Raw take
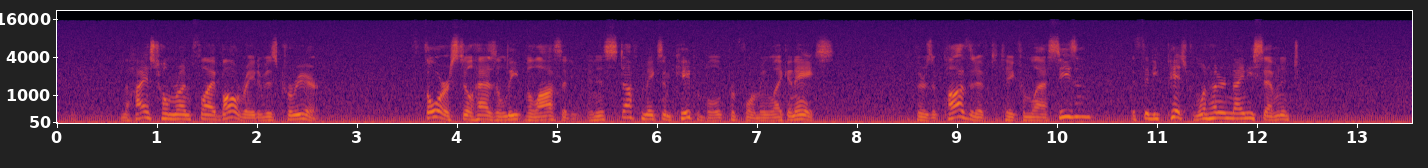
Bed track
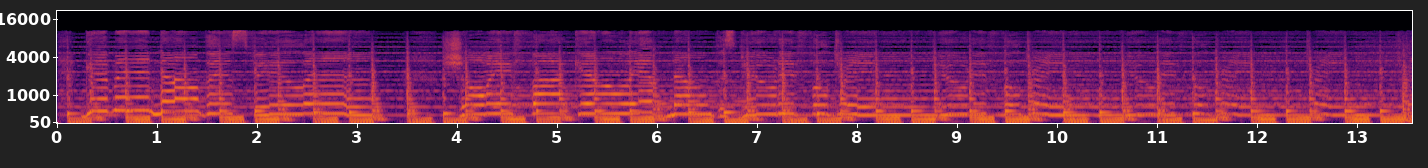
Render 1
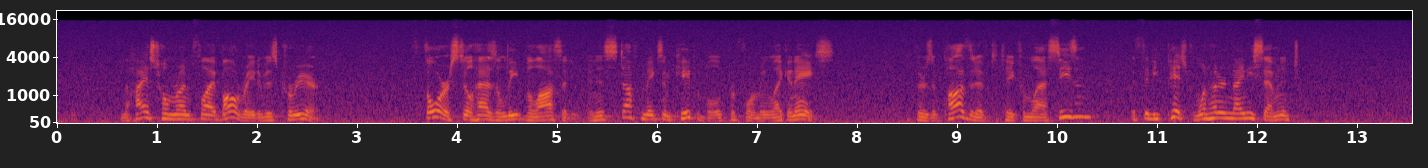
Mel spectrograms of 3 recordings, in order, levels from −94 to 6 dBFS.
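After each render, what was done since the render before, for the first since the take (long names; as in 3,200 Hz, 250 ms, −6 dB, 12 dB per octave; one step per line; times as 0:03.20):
hum removal 50 Hz, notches 5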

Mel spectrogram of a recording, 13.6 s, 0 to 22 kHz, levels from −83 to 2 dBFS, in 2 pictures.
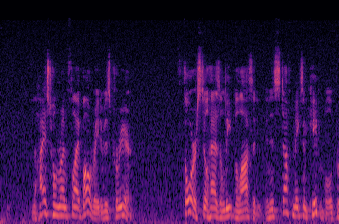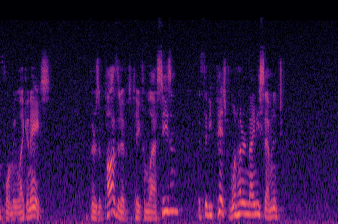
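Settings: noise reduction from a noise print 6 dB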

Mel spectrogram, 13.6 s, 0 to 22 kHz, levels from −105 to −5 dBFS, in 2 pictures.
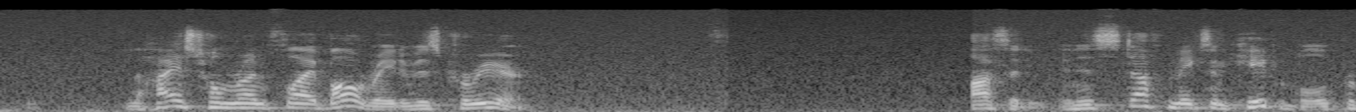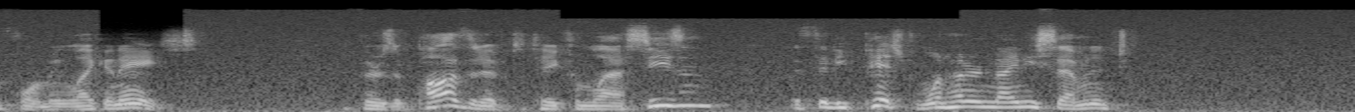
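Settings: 0:03.64–0:04.86: fill with room tone
0:07.27–0:07.70: high-frequency loss of the air 270 metres
0:09.57–0:11.58: linear-phase brick-wall low-pass 11,000 Hz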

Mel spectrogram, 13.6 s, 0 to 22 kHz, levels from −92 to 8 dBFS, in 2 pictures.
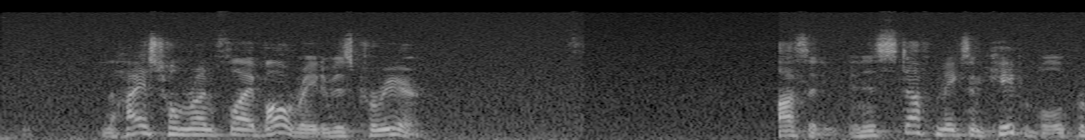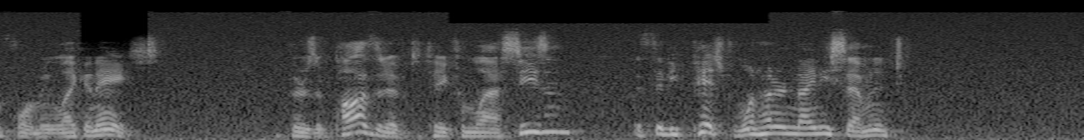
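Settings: level +3.5 dB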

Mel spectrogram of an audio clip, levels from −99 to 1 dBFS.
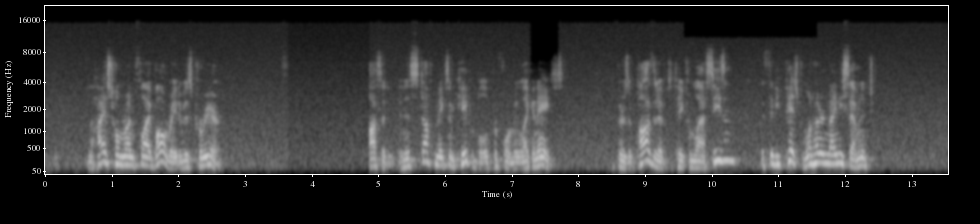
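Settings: high-pass filter 130 Hz 24 dB per octave
high-shelf EQ 3,800 Hz −10 dB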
